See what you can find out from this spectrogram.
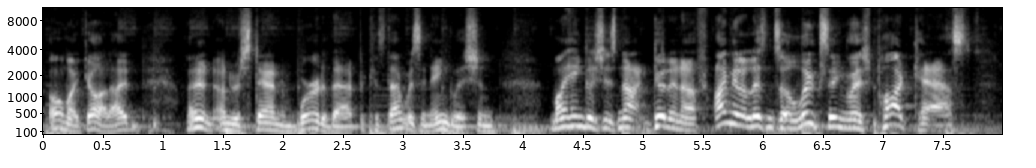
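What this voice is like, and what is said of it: Put-on American accent. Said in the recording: “For some reason, that was in an American accent.”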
